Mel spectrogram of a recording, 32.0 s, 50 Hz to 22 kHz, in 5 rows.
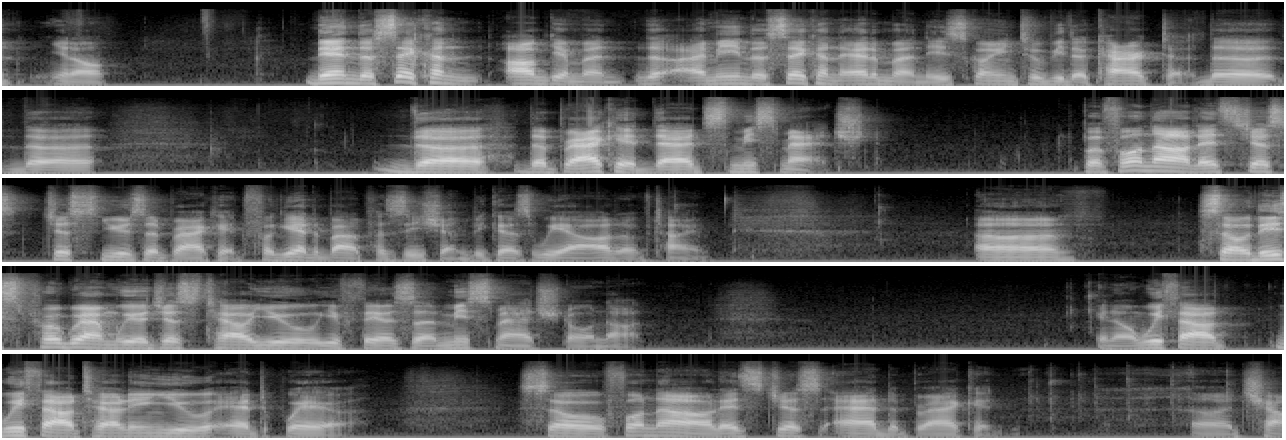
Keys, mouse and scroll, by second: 16.1 u, 17.1 Home, 31.8 Home, 31.8 u.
